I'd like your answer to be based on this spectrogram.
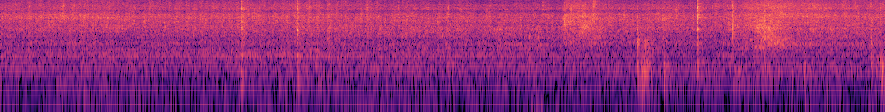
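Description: Ground spices and chicken are stirred and fried in a pan for a home-style chicken curry in Dhaka, with a soft continuous sizzle and a few scraping knocks of the spoon near the end.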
